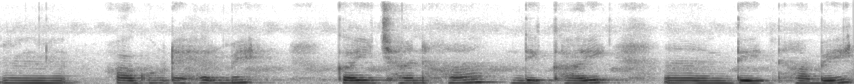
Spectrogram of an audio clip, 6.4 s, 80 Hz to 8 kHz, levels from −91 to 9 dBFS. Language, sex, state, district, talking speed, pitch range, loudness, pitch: Chhattisgarhi, female, Chhattisgarh, Sukma, 95 wpm, 220-240 Hz, -18 LUFS, 230 Hz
